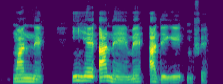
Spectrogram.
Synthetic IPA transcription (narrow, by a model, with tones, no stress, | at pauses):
ŋʷa˦n̩˦ne˦ | i˦ɦe˦ʔa˦ne˨e˨me˦a˦dɪ˨ɣɪ˦m̩˨fe˦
